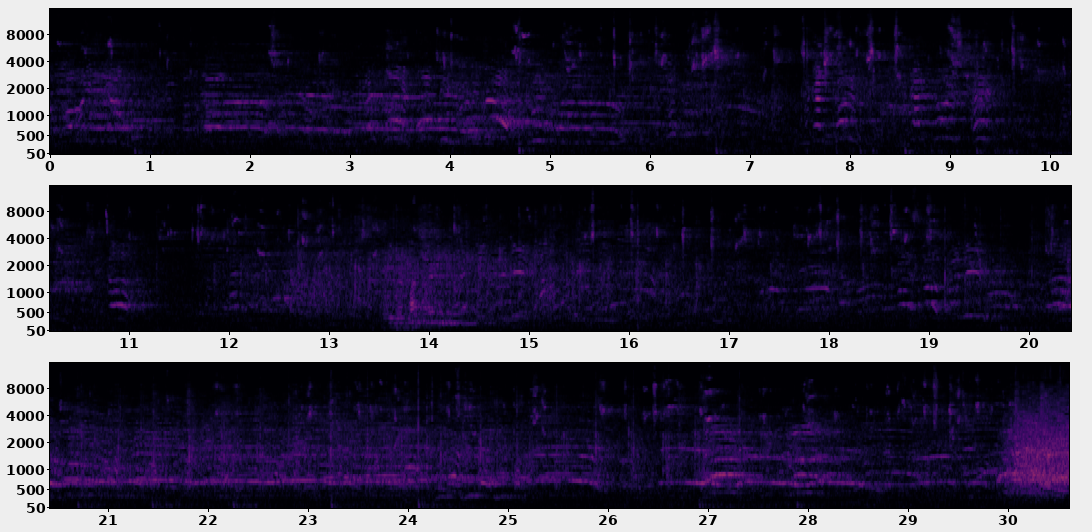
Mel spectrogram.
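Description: A basketball being dribbled on a hardwood court, making repeated sharp bounces, under the voices of an arena crowd. From about two-thirds of the way in, the crowd's voices become steadier and sustained, like chanting.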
